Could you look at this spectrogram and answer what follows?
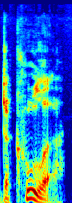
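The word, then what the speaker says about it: Dakhla: The the wonderful world of the internet says that you pronounce it doula. Yeah. but it's spelled D A K H L A and our buddy Ben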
